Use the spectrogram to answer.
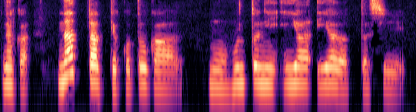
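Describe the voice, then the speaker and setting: A young woman co-hosting a podcast, talking candidly in casual chat, halting with many fillers. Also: medium pitch, steady tone, a little mellow, no echo. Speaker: podcast co-host.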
